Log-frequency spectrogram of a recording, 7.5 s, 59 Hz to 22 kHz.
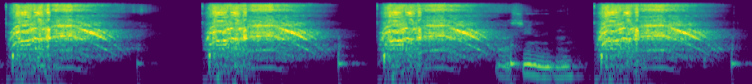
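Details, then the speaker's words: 2001 Husaberg 500 supermoto sitting about 15 years, lubricated before cranking: four short electric-start cranking bursts that never fire; no spark seen at the plug, worn plug wire being cut back. "So that's not good. We're not seeing any spark here."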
